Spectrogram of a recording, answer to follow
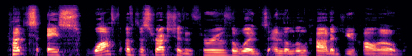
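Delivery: ordinary talk, nothing marked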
